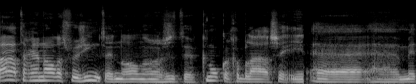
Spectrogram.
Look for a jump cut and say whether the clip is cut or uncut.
cut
